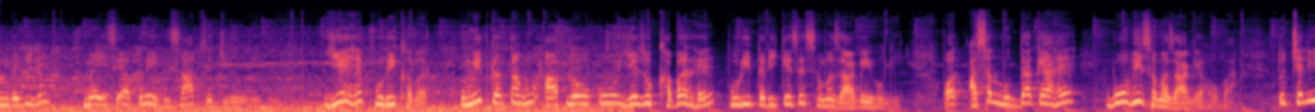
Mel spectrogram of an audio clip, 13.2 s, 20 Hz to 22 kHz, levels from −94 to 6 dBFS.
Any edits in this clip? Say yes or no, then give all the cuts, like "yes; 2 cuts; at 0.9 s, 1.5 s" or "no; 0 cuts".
no; 0 cuts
